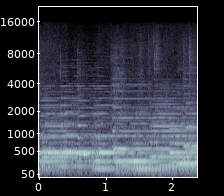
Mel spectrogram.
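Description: Classical piano music playing, chords of held notes over a lower bass line.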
